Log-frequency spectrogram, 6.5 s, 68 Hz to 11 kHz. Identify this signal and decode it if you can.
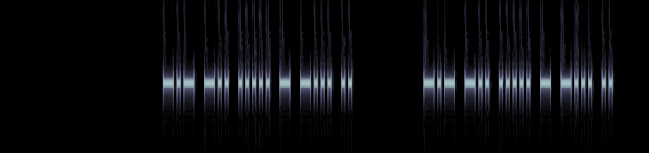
Morse code, heard as a keyed tone, about 36 wpm, 700 Hz. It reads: KD5TBI KD5TBI
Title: USA Call Signs - 6 Characters - Repeated 2x - 35wpm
